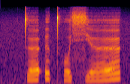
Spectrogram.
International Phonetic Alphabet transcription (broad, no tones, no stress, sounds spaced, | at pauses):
t̪ œ ʔ ɘ t̪ʰ o sʲ œ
